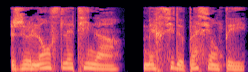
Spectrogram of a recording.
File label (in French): lancement radio; latina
